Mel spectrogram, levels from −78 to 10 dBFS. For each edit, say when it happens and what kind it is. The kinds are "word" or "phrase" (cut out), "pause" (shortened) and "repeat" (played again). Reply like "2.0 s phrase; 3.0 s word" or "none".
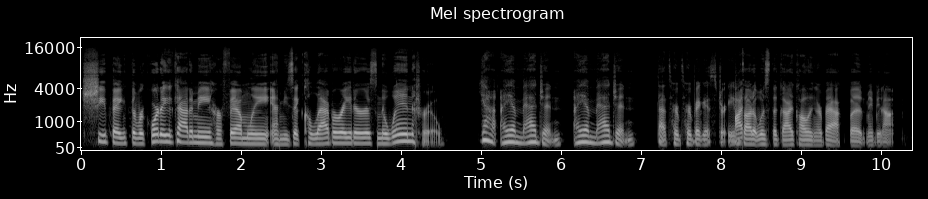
2.5 s word; 3.7 s word; 4.2 s phrase; 6.1 s repeat; 7.5 s repeat; 8.3 s word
